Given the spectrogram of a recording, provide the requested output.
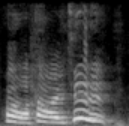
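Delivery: put-on high squeaky child voice; little kid voice. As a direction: play yourself as a proud five-year-old. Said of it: "I was like".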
